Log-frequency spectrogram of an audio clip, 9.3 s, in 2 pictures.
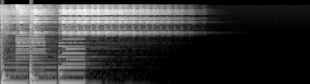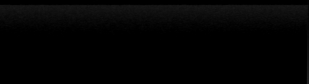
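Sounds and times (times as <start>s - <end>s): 
christmas song: 0.0s - 3.3s.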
